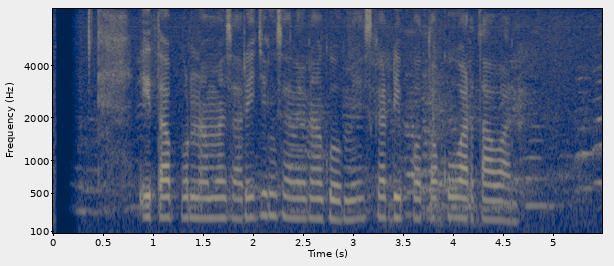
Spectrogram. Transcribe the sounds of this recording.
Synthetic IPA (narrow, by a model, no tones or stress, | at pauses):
ʔit̪apʊnːamasaɾid͡ʒɨŋselɛnaɡomɛskərdipɔt̪ɔkuwart̪awan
